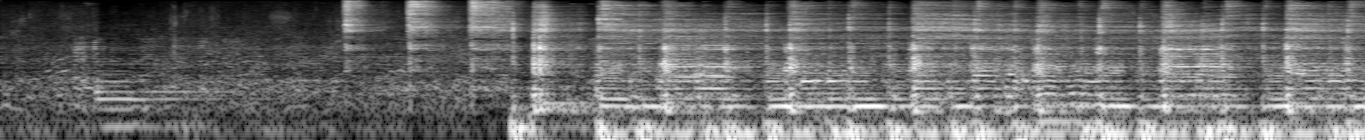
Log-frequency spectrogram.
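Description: A live rock band starting a song: a brief held note, then about four sharp count-in clicks, and the full band of drums, electric guitars and bass guitar comes in loud about four seconds in.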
